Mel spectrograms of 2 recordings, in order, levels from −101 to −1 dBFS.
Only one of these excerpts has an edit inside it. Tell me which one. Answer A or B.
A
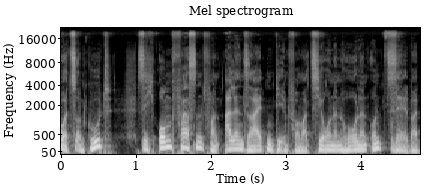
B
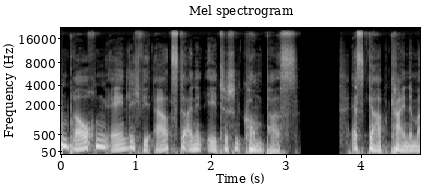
B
